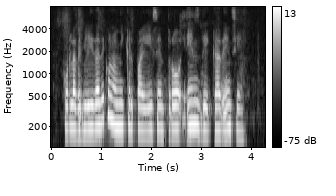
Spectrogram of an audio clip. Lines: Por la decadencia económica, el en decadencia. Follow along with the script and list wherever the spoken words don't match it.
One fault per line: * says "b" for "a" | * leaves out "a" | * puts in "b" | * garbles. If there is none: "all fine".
* says "debilidad" for "decadencia"
* puts in "país entró"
